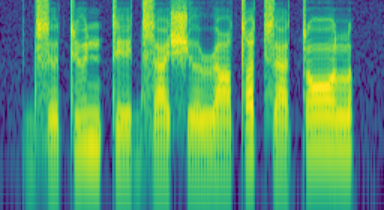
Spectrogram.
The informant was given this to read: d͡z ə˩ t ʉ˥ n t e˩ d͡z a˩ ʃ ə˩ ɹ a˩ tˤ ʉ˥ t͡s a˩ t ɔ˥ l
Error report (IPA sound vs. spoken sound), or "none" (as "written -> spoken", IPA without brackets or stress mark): none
